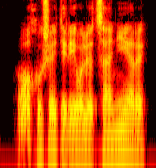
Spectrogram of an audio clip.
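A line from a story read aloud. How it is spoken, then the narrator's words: Old man's scoffing grunt. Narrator (Russian): хмыкнул старик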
